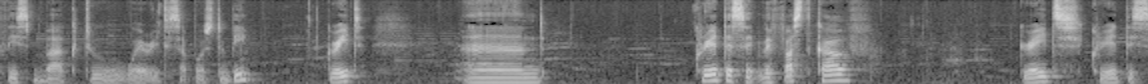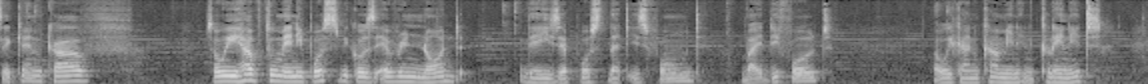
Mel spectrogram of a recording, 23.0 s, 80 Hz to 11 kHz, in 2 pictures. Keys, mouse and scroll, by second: 19.0 Escape.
